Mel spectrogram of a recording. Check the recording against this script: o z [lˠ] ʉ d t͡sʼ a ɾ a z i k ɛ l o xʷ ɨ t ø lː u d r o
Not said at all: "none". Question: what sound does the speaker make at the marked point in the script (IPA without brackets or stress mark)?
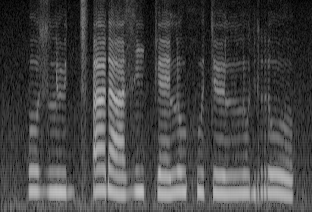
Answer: l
